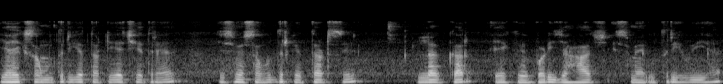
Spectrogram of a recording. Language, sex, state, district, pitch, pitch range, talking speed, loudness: Hindi, male, Jharkhand, Deoghar, 105 Hz, 105-110 Hz, 155 wpm, -22 LUFS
